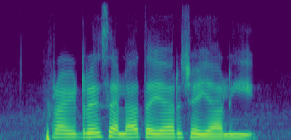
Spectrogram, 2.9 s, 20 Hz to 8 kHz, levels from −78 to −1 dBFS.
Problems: none marked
